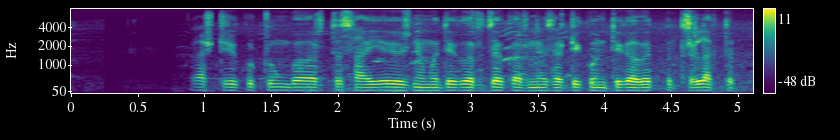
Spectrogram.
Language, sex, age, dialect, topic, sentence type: Marathi, male, 18-24, Standard Marathi, banking, question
